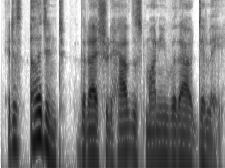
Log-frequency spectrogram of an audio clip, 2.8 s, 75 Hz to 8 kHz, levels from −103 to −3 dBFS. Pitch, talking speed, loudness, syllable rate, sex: 105 Hz, 235 wpm, -19 LUFS, 5.9 syllables/s, male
